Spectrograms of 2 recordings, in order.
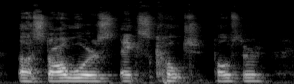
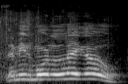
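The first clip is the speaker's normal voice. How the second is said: excited; 8 semitones higher, 9 dB louder than usual. Real, not acted. Answering own question excitedly.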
